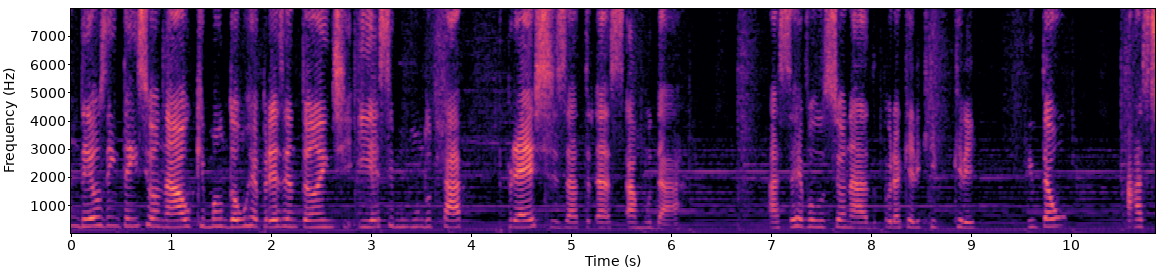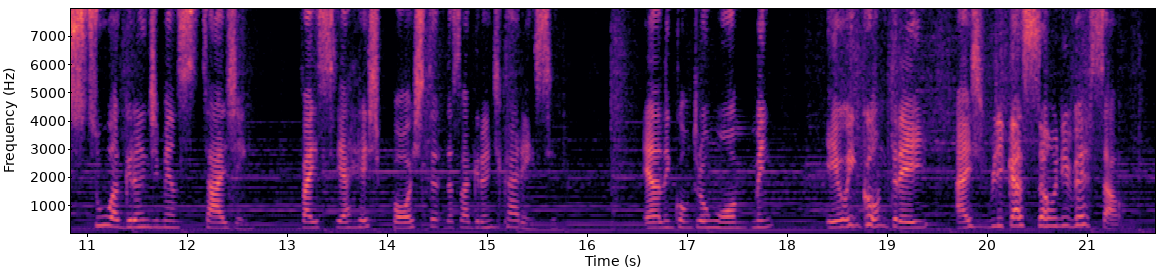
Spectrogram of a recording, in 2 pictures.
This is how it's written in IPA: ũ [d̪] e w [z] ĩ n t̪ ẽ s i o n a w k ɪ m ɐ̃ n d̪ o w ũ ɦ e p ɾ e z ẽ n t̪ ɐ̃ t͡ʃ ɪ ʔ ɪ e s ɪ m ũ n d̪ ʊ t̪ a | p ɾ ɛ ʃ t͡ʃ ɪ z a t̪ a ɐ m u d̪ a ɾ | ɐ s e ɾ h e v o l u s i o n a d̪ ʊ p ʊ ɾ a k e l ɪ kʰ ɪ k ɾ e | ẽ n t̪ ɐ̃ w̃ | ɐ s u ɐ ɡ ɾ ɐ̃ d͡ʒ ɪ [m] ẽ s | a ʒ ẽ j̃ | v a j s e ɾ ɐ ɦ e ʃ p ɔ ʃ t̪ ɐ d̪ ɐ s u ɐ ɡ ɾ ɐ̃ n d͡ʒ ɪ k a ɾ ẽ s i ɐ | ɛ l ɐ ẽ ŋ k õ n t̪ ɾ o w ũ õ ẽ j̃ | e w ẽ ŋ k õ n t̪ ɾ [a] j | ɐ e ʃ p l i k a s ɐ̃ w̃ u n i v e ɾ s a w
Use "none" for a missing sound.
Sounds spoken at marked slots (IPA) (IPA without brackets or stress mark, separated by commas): d̪, z, m, e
